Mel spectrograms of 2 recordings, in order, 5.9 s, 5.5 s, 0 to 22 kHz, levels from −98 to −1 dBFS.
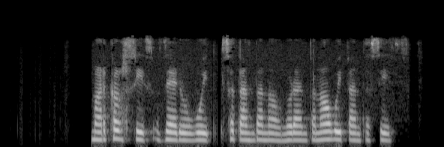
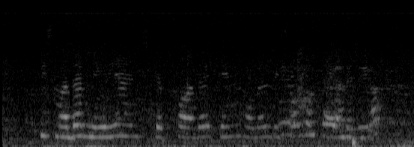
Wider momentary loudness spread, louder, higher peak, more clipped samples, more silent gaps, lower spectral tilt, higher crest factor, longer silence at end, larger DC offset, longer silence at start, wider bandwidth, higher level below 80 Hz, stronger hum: second, 7 LU vs 12 LU; first, -30 LUFS vs -58 LUFS; first, -12 dBFS vs -38 dBFS; neither; neither; second, -4.5 dB/octave vs -6.5 dB/octave; about the same, 18 dB vs 18 dB; first, 0.6 s vs 0 s; neither; first, 1.2 s vs 0.05 s; second, 8.4 kHz vs 16.5 kHz; about the same, -76 dBFS vs -72 dBFS; neither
